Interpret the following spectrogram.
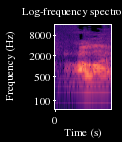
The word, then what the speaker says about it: Allah: Allah is actually two words, two syllables. Al just means the. That's the word for Allah. La is God.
